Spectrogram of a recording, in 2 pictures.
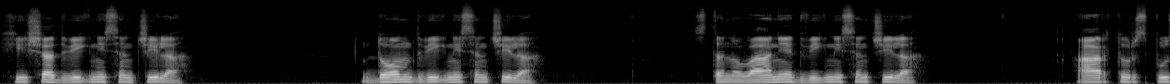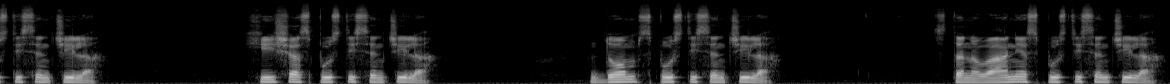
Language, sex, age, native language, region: Slovenian, male, 50-59, Slovenian, Central Slovenia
